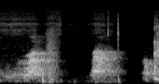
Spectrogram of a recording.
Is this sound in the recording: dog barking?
yes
